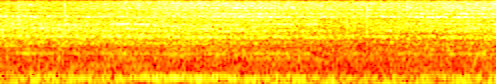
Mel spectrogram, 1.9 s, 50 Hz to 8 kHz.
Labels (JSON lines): {"label": "anthrophony, boat engine", "recorder": "SoundTrap 500"}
